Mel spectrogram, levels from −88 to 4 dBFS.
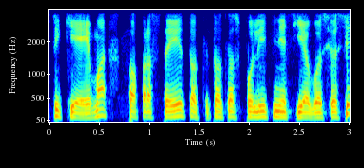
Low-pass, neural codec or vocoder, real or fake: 3.6 kHz; none; real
